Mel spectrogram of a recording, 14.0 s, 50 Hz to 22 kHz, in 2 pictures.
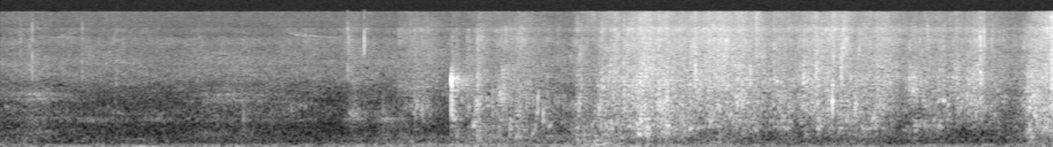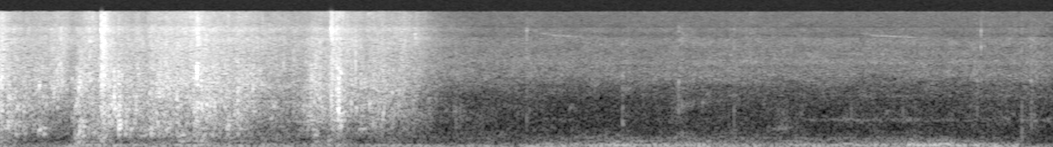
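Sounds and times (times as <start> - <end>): boar splashing in muddy water: 2.3 - 10.0.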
